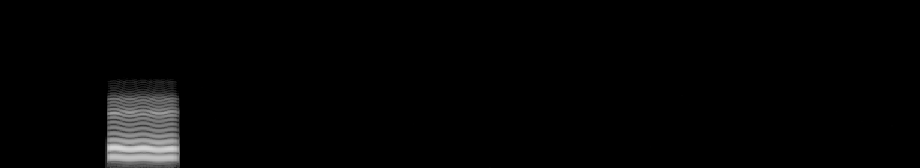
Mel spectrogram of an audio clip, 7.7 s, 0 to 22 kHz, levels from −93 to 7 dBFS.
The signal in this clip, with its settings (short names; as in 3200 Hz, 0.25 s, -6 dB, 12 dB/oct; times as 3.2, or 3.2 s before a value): formant vowel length 0.60 s, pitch 181 Hz, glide -1.5 st, vibrato 4.1 Hz, vibrato depth 0.7 st, F1 370 Hz, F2 1500 Hz, F3 2200 Hz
